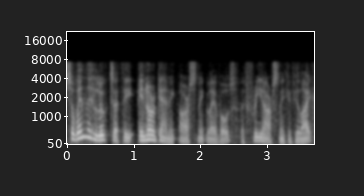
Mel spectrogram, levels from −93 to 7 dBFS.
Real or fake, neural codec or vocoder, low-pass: fake; codec, 16 kHz in and 24 kHz out, 0.8 kbps, FocalCodec, streaming, 65536 codes; 7.2 kHz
